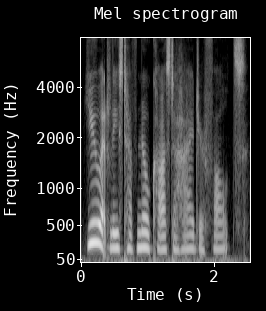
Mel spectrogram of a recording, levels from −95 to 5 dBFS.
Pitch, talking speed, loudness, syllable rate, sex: 190 Hz, 235 wpm, -19 LUFS, 4.6 syllables/s, female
